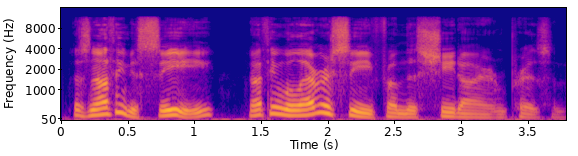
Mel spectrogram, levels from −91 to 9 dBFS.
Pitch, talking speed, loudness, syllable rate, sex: 150 Hz, 205 wpm, -16 LUFS, 5.7 syllables/s, male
